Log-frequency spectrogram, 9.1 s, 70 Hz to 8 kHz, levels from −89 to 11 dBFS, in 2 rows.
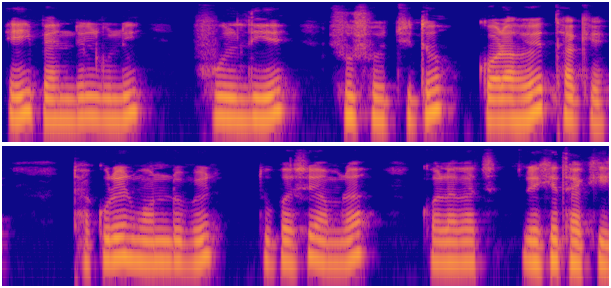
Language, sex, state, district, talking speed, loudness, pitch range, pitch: Bengali, male, West Bengal, North 24 Parganas, 105 wpm, -19 LUFS, 155-170 Hz, 160 Hz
